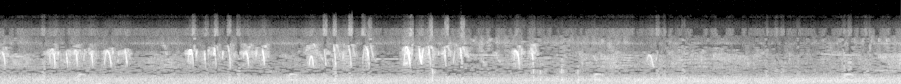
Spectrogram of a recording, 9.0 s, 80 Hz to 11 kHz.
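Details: Bald eagles at the Decorah nest, April 13 at 8:37 am, adult female feeding eaglets: rapid bursts of thin, high chirps in clustered series over steady broadband hiss.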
